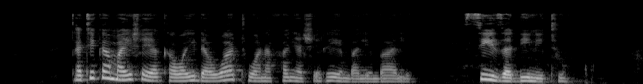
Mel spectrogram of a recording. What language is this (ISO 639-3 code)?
swa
